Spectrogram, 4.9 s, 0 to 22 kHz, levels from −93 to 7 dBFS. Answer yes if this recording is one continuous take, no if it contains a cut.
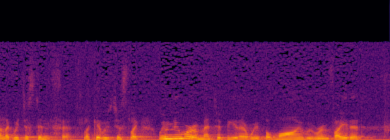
yes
